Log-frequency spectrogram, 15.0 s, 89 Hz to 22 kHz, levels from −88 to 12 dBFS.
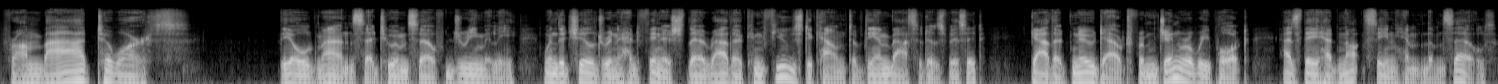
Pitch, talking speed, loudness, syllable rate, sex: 85 Hz, 150 wpm, -18 LUFS, 4.5 syllables/s, male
